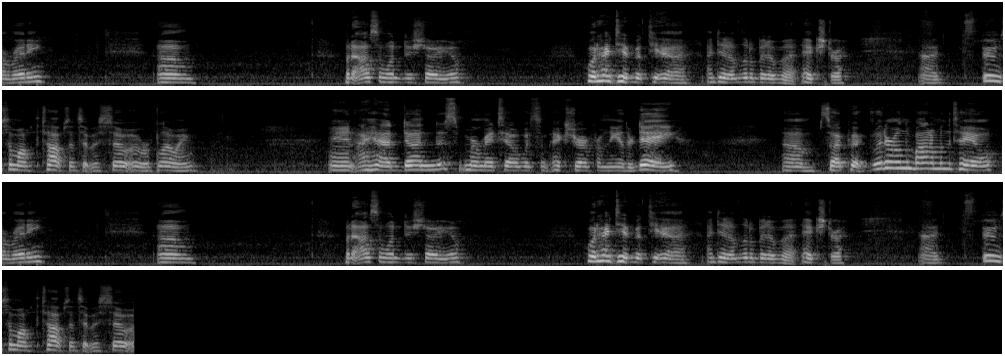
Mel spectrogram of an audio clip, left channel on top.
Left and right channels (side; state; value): right; drops out; at 11.4 s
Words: But I also wanted to show you what I did with the, I did a little bit of an extra. I spooned some off the top since it was so overflowing. And I had done this mermaid tail with some extra from the other day. So I put glitter on the bottom of the tail.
